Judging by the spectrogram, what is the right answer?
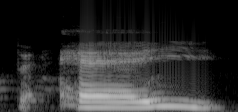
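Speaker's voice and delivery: "एई" drawn out very slowly, tongue gliding; twisted vowel. Shown as a demonstration. Teacher slowly models the ai glide for students. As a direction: slide the tongue through "एई" slowly. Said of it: "थोड़ा सा twist करें".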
